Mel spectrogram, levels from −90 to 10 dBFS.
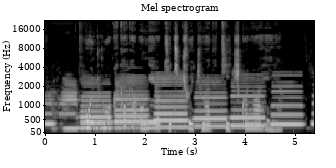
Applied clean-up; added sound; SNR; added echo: classical method Wiener filter.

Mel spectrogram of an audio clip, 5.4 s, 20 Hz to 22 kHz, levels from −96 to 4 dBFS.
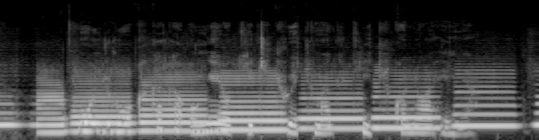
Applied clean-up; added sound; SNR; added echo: neural mask model RNNoise.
